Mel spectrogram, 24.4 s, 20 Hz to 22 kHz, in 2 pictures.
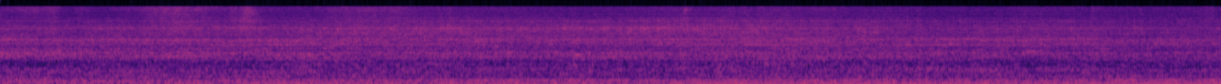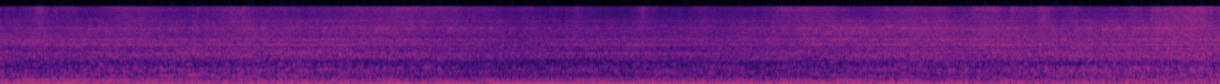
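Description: Landini Rex 3-080F tractor's diesel engine idling steadily, a low even drone with no change in speed.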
